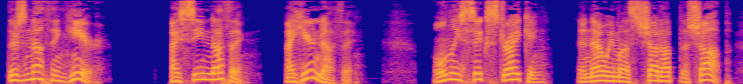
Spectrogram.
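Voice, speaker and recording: A man voices a storybook shopkeeper's wife who is firm, scolding and dismissive. The voice is lifted in pitch and lively, recorded dry. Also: unhurried, no room sound. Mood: flatly denying.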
